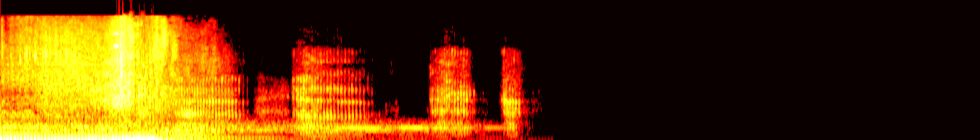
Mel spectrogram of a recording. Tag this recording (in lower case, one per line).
music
